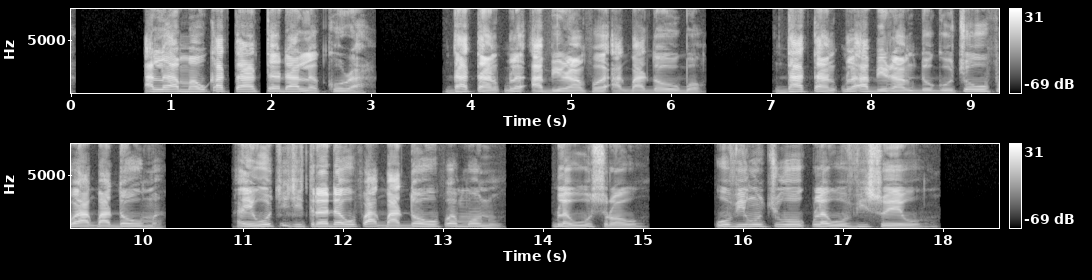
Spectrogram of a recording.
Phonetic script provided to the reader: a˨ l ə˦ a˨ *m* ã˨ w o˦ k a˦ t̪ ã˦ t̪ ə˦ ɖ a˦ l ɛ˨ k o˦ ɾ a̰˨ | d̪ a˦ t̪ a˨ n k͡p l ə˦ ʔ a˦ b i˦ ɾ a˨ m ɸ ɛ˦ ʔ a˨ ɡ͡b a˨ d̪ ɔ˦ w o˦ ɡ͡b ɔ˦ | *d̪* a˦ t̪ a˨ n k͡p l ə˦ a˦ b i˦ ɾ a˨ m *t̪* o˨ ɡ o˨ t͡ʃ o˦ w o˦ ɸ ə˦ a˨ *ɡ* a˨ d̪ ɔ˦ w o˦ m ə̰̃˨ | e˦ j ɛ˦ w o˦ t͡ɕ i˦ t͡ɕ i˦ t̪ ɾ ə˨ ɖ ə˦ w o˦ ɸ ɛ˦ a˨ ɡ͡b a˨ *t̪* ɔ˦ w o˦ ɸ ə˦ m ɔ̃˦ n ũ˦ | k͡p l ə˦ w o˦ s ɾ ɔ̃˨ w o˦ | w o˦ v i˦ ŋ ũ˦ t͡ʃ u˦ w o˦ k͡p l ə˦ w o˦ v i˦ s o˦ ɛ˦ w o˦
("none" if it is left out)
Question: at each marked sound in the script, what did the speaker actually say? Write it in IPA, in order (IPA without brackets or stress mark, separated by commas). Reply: m, d̪, d̪, ɡ͡b, d̪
